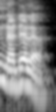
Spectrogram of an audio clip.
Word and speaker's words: Nadella: How do you pronounce it? Satya Nadella.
